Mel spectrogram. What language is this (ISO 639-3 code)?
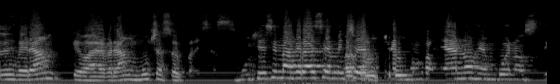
spa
